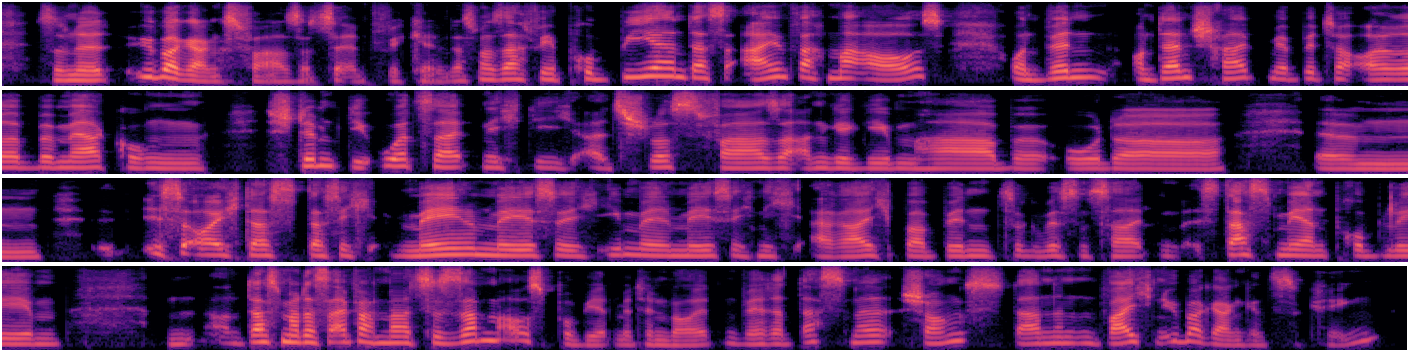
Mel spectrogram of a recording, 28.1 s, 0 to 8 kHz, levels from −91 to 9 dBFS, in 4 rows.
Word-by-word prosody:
so 145 - -5
'ne 145 +1 +2
Übergangsphase 195 - +3
zu - - +1
entwickeln, 110 - -11
dass 130 +2 -6
man 165 - -2
sagt: 170 0 0
„Wir 165 -2 -3
probieren 225 - +1
das 205 -3 +3
einfach 230 -2 +2
mal 195 -2 +1
aus. 165 +9 +3 0.3
Und 160 -4 -3
wenn 210 0 +1
und 170 -3 -6
dann 200 +2 +6
schreibt 195 0 +2
mir 175 -2 -4
bitte 180 +2 -4
eure 165 +1 +1
Bemerkungen. 155 -3 -1 0.3
Stimmt 200 - +1
die 160 - -4
Uhrzeit 185 -4 0
nicht, 160 -3 -9
die 160 - -14
ich 140 - -16
als 135 - +3
Schlussphase 150 -3 +3
angegeben 140 -2 -6
habe? 135 0 -2
Oder, 130 -2 -2 0.4
ähm, 130 -1 -6 0.5
ist - - +3
euch 175 -3 +2
das, 165 -4 +1
dass 160 -2 -1
ich 155 - -6
mailmäßig, 160 -1 +3
E-Mail-mäßig 155 -4 -3
nicht 145 -2 -9
erreichbar 140 +1 -2
bin, 150 +1 -6
zu 160 - -7
gewissen 145 0 -3
Zeiten, 145 +2 -1
ist - - -4
das 180 +1 +4
mehr 165 -2 +2
'n 150 - -11
Problem?“ 150 0 -5 0.5
N 145 0 -13
und 170 -2 -15
dass 200 0 +6
man 195 - +4
das 190 - +5
einfach 200 -1 +3
mal 180 0 0
zusammen 215 +8 +4
ausprobiert 140 - -1
mit 130 +1 -13
den 135 -1 -9
Leuten. 125 +6 -8
Wäre 150 +1 -5
das 195 +3 0
'ne 195 +1 -5
Chance, 200 +8 +2
da 155 0 -1
'nen 170 0 -9
weichen 175 +2 +3
Übergang 205 - -3
hinzukriegen? 165 - -9
155 Hz, 160 wpm, -24 LUFS, 140-180 Hz, 0.5 s, dann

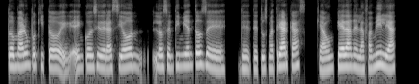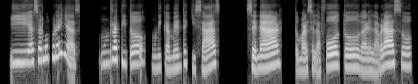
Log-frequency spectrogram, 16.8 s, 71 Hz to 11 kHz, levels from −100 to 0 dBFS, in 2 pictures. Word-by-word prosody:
tomar 205 +1 +1
un 230 - -6
poquito, 210 -4 -3
eh, 160 - -3
en 190 - -8
consideración, 195 0 -2 0.2
los 195 0 -3
sentimientos 215 +3 -2
de 175 -5 -2 0.3
de 180 -4 -6
de 175 -1 -4
tus 175 +1 -5
matriarcas, 210 +4 +1 0.2
que 175 - -6
aún 170 +3 -2
quedan 205 0 +4
en 190 -2 -3
la 175 - -2
familia. 190 0 0 0.7
Y 260 -2 -1
hacerlo 300 +6 +2
por 355 0 0
ellas. 430 +2 +1 0.4
Un 245 +3 -8
ratito 260 -6 +2
únicamente. 190 +3 -4
Quizás, 185 +7 +2 0.6
cenar, 200 +6 +6 0.3
tomarse 160 +1 -2
la 155 - -5
foto, 200 0 +1
dar 160 -1 -2
el 155 -1 -5
abrazo. 225 - +3
205 Hz, 120 wpm, -23 LUFS, 185-230 Hz, 0.7 s, cenar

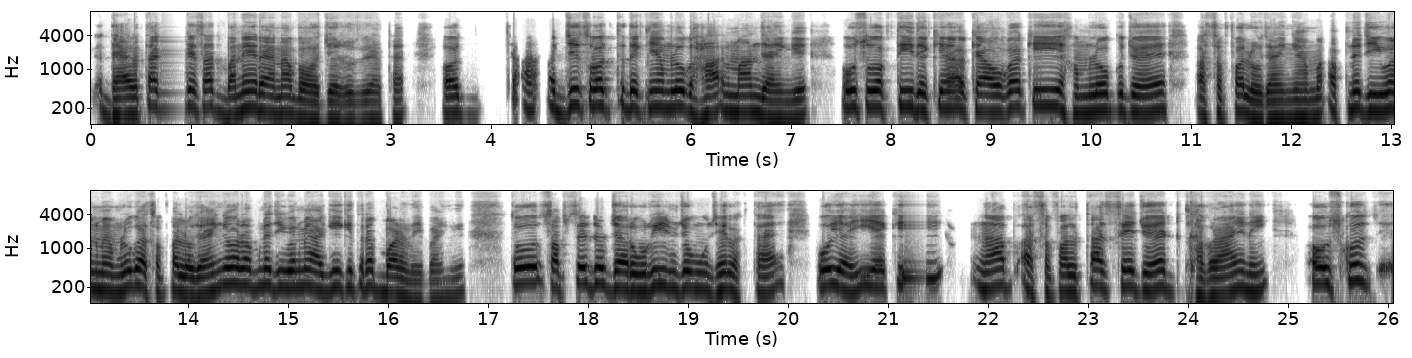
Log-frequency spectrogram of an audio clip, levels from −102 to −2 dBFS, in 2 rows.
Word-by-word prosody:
धैर्यता 155 +7 +1
के 190 +2 -4
साथ 205 +3 -1 0.2
बने 195 +5 +2
रहना 165 -3 +1
बहुत 125 -3 0
ज़रूरी 125 0 -2
रहता 130 +1 -7
है 135 - -5 0.4
और 160 +1 +2 0.5
च - - 0
अ, 190 - -1 0.2
जिस 215 +6 0
वक़्त 220 0 +1
देखिए 205 0 +1
हम 205 -1 0
लोग 210 -3 +3
हार 160 +5 -1
मान 170 0 0
जाएँगे, 135 0 0 0.4
उस 205 -1 +1
वक़्त 210 0 +2
ही 210 0 +3
देखिए 185 - +1
अ, 100 0 +2
क्या 180 -1 +2
होगा 175 +4 +3
कि 220 +2 0
हम 165 0 -1
लोग 180 +1 +2
जो 175 - +1
है 170 +3 +2 0.4
असफल 160 +3 -2
हो 130 -2 +3
जाएँगे, 135 +1 -1
हम 140 +1 -1
अपने 190 +2 0
जीवन 180 +2 +2
में 180 -1 +1
हम 165 0 -1
लोग 200 +3 +2
असफल 165 -3 0
हो 150 - +4
जाएँगे 165 +8 +1
और 225 -1 +5
अपने 210 0 +1
जीवन 200 +1 +1
में 210 - 0
आगे 190 +1 0
की 200 +2 -1
तरफ़ 200 -1 -1
बढ़ 155 -2 +2
नहीं 125 -2 -5
पाएँगे, 135 +5 -10 0.5
तो 235 +2 +6
सबसे 200 +4 +1
जो 225 - +5
ज़रूरी 185 +3 +3
जो 195 +1 +2
मुझे 180 -1 -1
लगता 160 -2 -3
है 175 +8 -3 0.4
वो 210 +2 +4
यही 195 0 +1
है 200 -1 +2
कि 295 +1 -4 0.5
आप 205 +1 0
असफलता 165 +4 -1
से 200 +3 0
जो 180 0 -1
है 190 +3 +4 0.3
घबराएँ 150 +6 0
नहीं 175 +2 -1 0.5
और 230 - +5
उसको 255 +3 0
ज 445 - -11
180 Hz, 175 wpm, -12 LUFS, 160-205 Hz, 0.5 s, तो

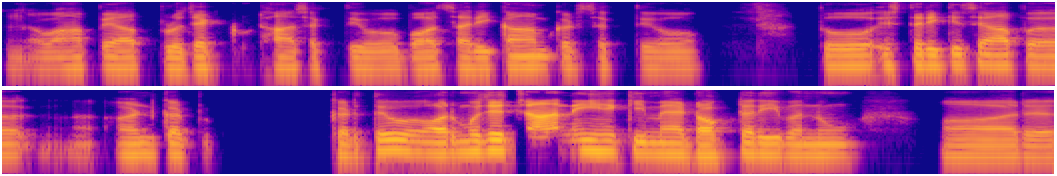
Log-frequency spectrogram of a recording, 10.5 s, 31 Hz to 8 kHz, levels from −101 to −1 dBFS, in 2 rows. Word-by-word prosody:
वहाँ 100 0 -4
पे 110 - -3
आप 105 0 -2
प्रोजेक्ट 105 +1 -3
उठा 110 - -4
सकते 100 +1 -11
हो, 100 0 -5
बहुत 100 +1 -3
सारी 105 0 -1
काम 110 0 +1
कर 110 - -4
सकते 105 -1 -13
हो। 100 0 -9 0.6
तो 120 0 -1
इस 125 - -7
तरीके 125 0 +1
से 130 +1 -4
आप 120 0 0
अ, - - -1 0.7
अर्न 115 +1 -1
कर - - +3
प - - -17 0.6
करते 145 - -1
हो 150 -1 +4
और 125 0 +6
मुझे 140 +2 +7
चाह 120 -4 +8
नहीं 150 0 +4
है 140 - +3
कि 130 0 -2
मैं 120 -1 +4
डॉक्टर 110 +2 +3
ही 115 - +2
बनूँ 110 0 -4 0.5
और 105 0 -2
110 Hz, 200 wpm, -23 LUFS, 105-120 Hz, 0.7 s, चाह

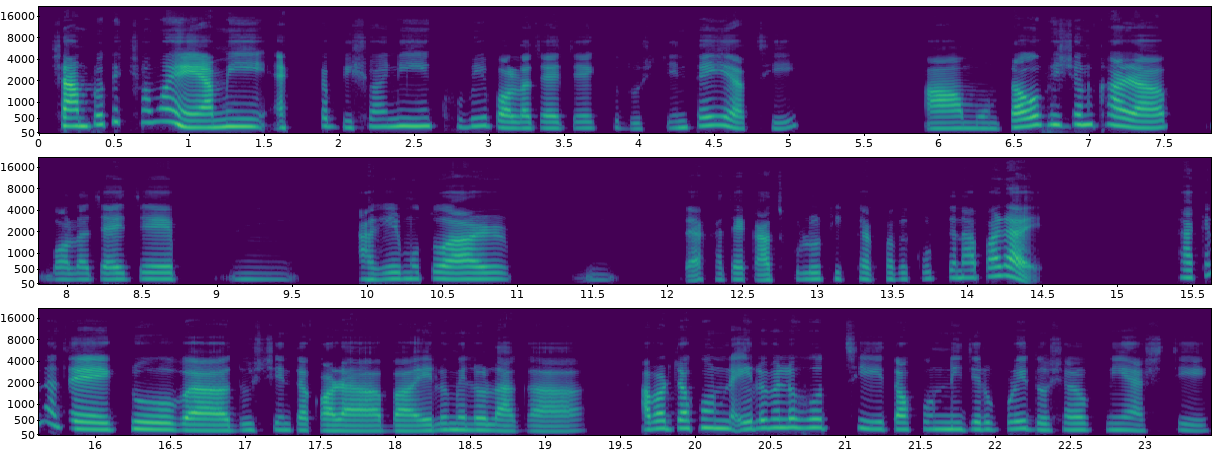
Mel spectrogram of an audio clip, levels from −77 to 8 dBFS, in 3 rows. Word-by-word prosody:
সাম্প্রতিক 295 +9 +7
সময়ে 370 - +5 0.2
আমি 235 +3 +4 0.3
একটা 205 +4 -13
বিষয় 230 +3 -7
নিয়ে 250 0 +2 0.2
খুবই 245 0 -8
বলা 190 -1 +2
যায় 190 -1 -1
যে 190 - -13
একটু 190 +2 -25
দুশ্চিন্তায় 205 +10 -5
আছি। 180 0 -17 1.0
আ - - +6 0.2
মনটাও 180 +6 +2
ভীষণ 295 0 +1
খারাপ 215 -7 +6 0.4
বলা 185 0 -6
যায় 185 0 -2
যে 195 0 -3 0.5
উম 185 -1 -17 0.6
আগের 190 +2 -5
মতো 200 +1 -11 0.2
আর 190 0 +4 0.7
উ - - -22 0.6
দেখা 160 +5 -8
যায় 185 -1 -5
কাজগুলো 185 +4 -5
ঠিকঠাকভাবে 195 -1 -10
করতে 205 +3 -16
না 230 - -3
পারায়। 280 0 +3 1.0
থাকে 235 +6 -5
না? 380 - -3
যে 230 -2 +5 0.2
একটু 215 +3 -4 0.4
আ - - +7 0.3
দুশ্চিন্তা 195 0 -6
করা 170 -1 +3 0.2
বা 165 - +2 0.2
এলোমেলো 195 0 -2
লাগা। 165 -1 -3 0.6
আবার 240 +3 +3
যখন 255 +1 +1 0.2
এলোমেলো 265 +3 0
হচ্ছি 260 -1 -5 0.2
তখন 215 +1 -2
নিজের 215 0 -5
উপরেই 225 +4 -5
দোষারোপ 200 +1 -4
নিয়ে 200 -1 -5
আসছি। 185 +3 -16
200 Hz, 135 wpm, -23 LUFS, 190-240 Hz, 1.0 s, সাম্প্রতিক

